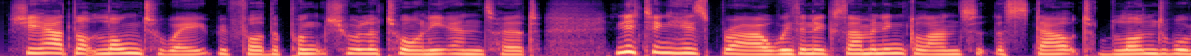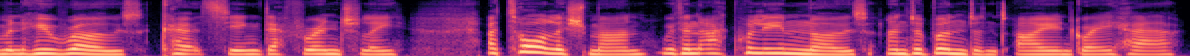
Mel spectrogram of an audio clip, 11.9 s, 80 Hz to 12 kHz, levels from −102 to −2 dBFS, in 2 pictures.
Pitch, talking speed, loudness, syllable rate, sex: 230 Hz, 190 wpm, -18 LUFS, 5.9 syllables/s, female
